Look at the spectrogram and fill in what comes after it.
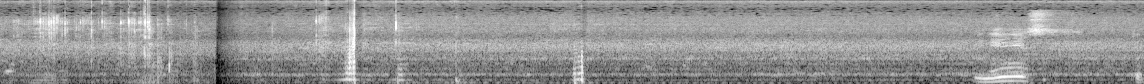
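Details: Asian honey bee (Apis cerana) colony, wild nest being worked with smoke so the queen can be found and the bees moved into a cultivation box; steady low droning hum with sharp knocks and clicks, and a brief voice near the end.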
